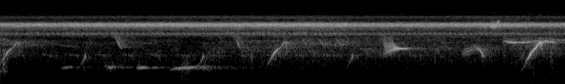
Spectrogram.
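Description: Wetland ambience: a steady high-pitched insect drone with many short bird chirps and whistles, some rising and some falling.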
